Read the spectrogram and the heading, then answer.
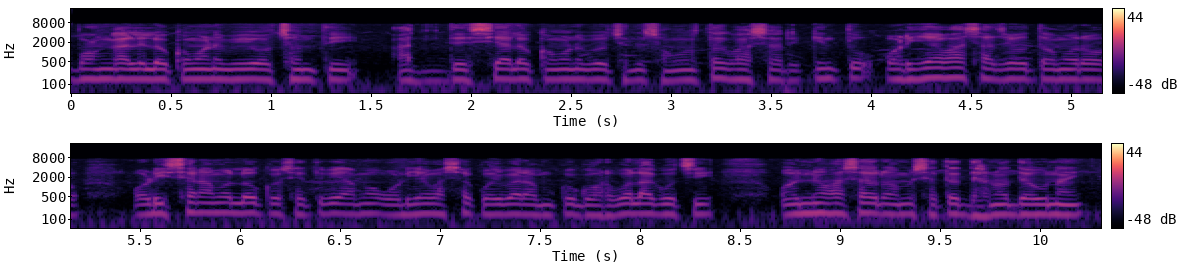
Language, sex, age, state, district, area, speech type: Odia, male, 30-45, Odisha, Malkangiri, urban, spontaneous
